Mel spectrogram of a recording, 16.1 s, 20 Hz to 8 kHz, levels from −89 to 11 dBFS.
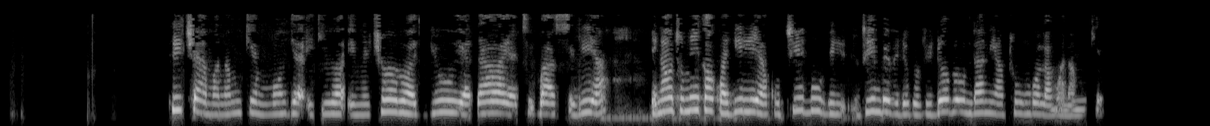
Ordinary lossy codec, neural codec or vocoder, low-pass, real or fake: MP3, 24 kbps; codec, 44.1 kHz, 2.6 kbps, SNAC; 7.2 kHz; fake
